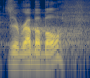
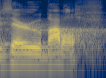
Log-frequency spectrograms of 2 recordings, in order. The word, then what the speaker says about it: Zerubbabel: There are those who love to say Zerubbabel, and there are those who love to say Zerubbabel. And one of them sounds like a kitchen sink cleaner, I know, but the thought here is that Zerubbabel means son of Babylon.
